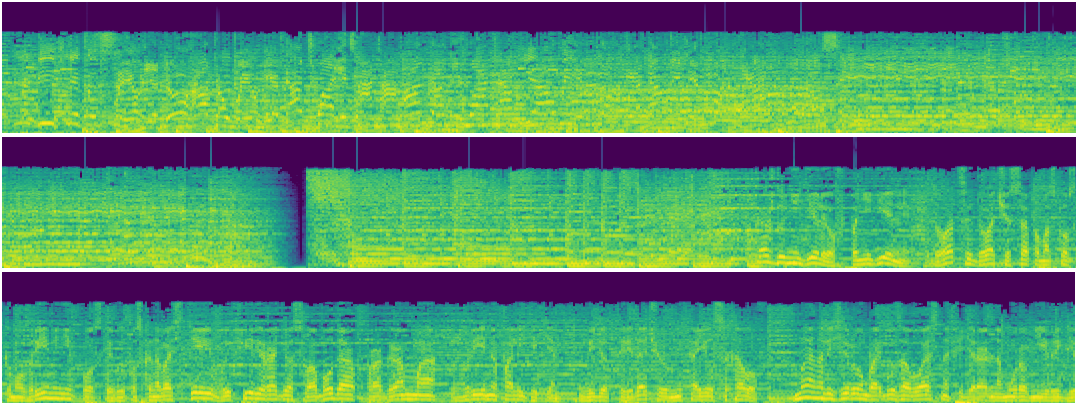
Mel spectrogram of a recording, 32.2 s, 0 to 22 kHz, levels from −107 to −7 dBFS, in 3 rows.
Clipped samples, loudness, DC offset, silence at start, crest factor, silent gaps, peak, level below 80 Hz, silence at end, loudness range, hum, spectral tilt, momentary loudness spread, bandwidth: under 0.1%; -11 LUFS; under 0.1%; 0 s; 12 dB; none; 0 dBFS; -24 dBFS; 0 s; 2 LU; none; -5 dB/octave; 3 LU; 8.8 kHz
